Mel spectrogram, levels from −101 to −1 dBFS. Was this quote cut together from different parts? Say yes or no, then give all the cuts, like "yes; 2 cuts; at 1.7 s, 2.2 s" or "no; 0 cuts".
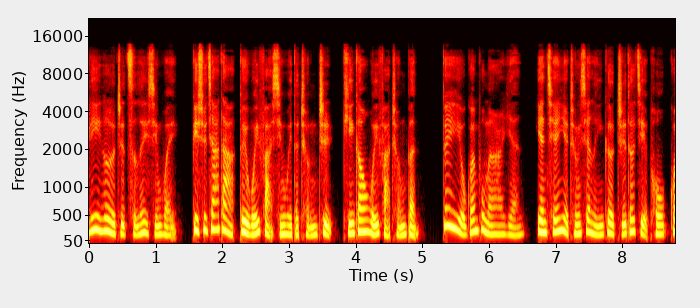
no; 0 cuts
